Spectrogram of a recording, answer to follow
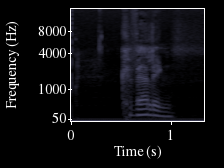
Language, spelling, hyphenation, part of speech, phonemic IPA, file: Dutch, kwelling, kwel‧ling, noun, /ˈkwɛlɪŋ/, Nl-kwelling.ogg
- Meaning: torment (extreme pain or displeasure)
